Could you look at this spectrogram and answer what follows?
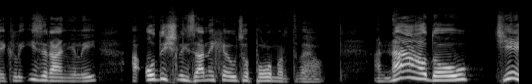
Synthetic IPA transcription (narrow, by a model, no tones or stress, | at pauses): ɛkliʔizɾaɲili | aʔɔd̪iʃlizaɲɛxajuːt͡sɔpɔlɔmr̩t̪ʋɛːɦɔ | anaːɦɔd̪ɔʊ | cɪɛ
